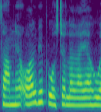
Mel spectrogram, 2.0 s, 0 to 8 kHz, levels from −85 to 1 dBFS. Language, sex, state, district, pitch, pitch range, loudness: Hindi, female, Jharkhand, Garhwa, 215 Hz, 200-230 Hz, -13 LUFS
